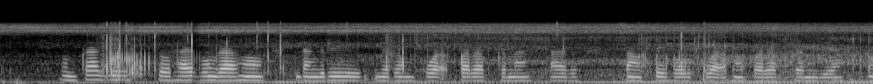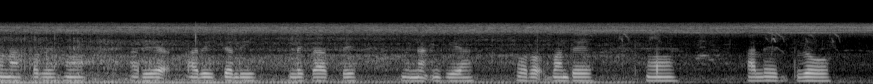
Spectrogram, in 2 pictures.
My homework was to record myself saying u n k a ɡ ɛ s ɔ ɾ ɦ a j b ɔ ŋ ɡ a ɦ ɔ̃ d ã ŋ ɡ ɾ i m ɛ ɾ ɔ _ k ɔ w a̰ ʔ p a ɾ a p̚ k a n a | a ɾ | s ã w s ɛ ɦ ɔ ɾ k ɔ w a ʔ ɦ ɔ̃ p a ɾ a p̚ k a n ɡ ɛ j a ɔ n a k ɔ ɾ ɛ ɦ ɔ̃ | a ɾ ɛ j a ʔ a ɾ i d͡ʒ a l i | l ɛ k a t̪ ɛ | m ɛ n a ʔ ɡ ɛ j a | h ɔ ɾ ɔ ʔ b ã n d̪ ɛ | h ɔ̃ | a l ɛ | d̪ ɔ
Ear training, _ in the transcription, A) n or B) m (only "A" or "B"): B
